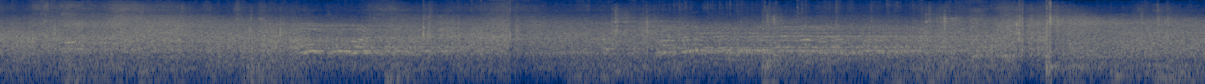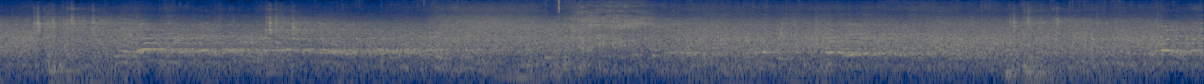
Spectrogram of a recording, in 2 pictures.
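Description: Hockey sticks clack against the puck and the ice.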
